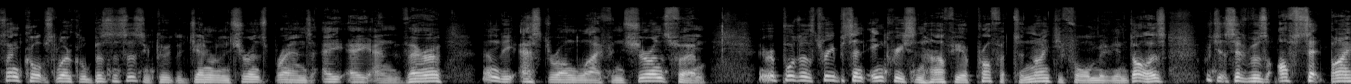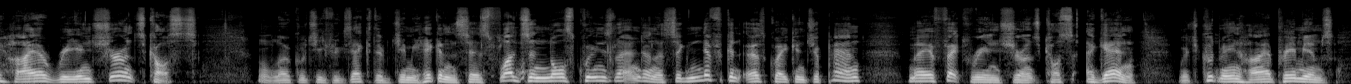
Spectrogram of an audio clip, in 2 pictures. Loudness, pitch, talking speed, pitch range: -20 LUFS, 125 Hz, 140 wpm, 105-150 Hz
